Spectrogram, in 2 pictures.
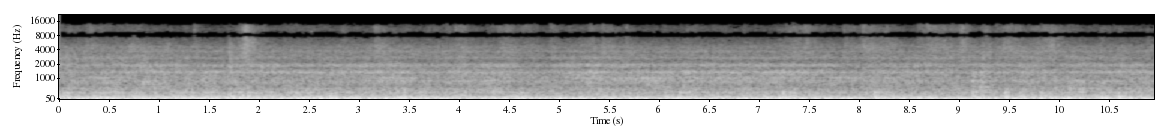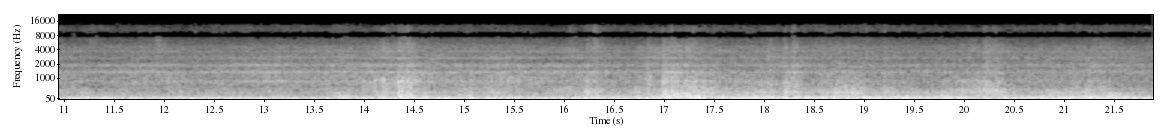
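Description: Interior running noise of a JR West 207 series commuter train, heard inside an unpowered trailer car: a steady rumble of wheels on rail. It grows somewhat louder and rougher for a few seconds past the middle.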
